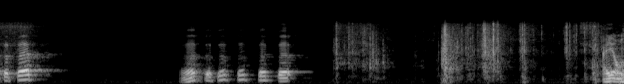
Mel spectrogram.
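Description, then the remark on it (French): Brief talking gives way to several loud bursts of papers rustling and crinkling, coming in irregular handfuls over the last few seconds. “que j'ai un, enfant de 3 ans qui fait son exposé oral avec ses papiers en avant.”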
